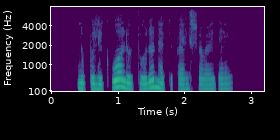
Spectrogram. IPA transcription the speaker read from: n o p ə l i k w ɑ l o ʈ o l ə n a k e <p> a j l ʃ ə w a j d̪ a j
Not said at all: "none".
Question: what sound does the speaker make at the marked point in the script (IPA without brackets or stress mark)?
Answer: p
